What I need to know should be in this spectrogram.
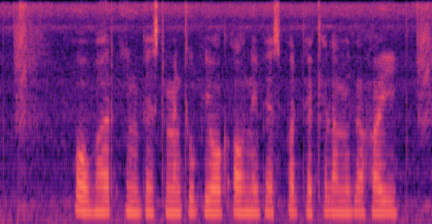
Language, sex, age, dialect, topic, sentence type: Magahi, male, 18-24, Central/Standard, banking, statement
